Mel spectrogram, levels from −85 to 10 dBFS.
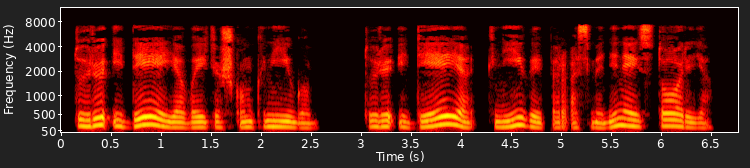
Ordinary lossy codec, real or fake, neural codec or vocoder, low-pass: MP3, 32 kbps; real; none; 7.2 kHz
